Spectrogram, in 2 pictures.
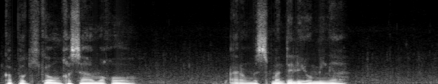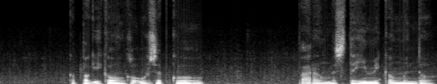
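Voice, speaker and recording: A man with a Filipino accent playing a nervous, tender young man in an intimate ASMR boyfriend roleplay, speaking haltingly and repeating words. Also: on the low side, dark tone, a little hiss or hum, close to an everyday voice. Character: nervous, tender young man confessing love to male best friend. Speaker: ASMR audio roleplay performer.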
